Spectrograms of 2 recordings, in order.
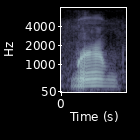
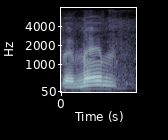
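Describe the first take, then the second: First: It is said with the nose pinched shut. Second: It is said with the nose open normally. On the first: "תסגור את האף, תגיד מם, זה קצת שונה" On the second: "כשהאף שלך פתוח רגיל"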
